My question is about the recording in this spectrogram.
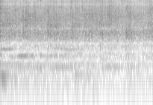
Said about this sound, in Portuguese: Aleluia. Glória a Deus. Aplauda o Senhor. Glorifique o nome dele.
